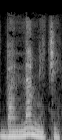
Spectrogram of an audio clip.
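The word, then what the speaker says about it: Banámichi: del municipio de banamichi Así es banamichi esa es drujula la palabra con acento en la a banamichi tomaron la alcaldía de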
